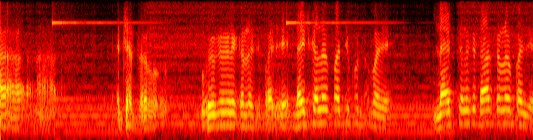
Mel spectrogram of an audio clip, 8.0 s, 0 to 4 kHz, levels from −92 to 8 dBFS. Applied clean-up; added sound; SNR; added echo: none; Electric guitar + Bell; 15 dB; none.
